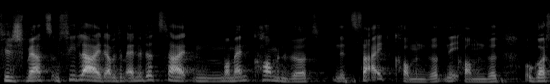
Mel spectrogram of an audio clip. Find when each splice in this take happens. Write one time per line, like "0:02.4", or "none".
0:01.2
0:03.3
0:04.6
